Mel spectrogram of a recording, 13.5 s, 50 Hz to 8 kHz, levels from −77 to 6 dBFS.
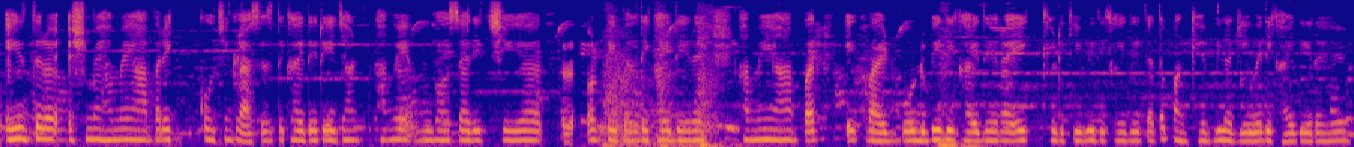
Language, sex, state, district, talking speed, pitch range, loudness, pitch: Hindi, female, Chhattisgarh, Raigarh, 200 wpm, 180-200 Hz, -20 LUFS, 190 Hz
